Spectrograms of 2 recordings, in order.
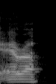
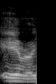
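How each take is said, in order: First: It sounds like error. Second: It sounds like ear-uh. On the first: "you say error" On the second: "we say era"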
